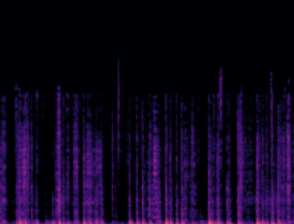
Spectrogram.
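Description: Long red nails tap and scratch a large, hollow, inflated clear latex balloon with red confetti at the bottom. A quick, uneven series of dull, low thumps mixes with soft scratchy rubbing, each tap dying away almost instantly without ringing.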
